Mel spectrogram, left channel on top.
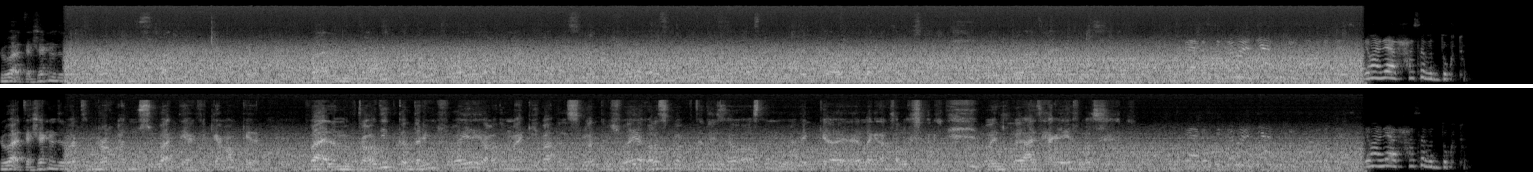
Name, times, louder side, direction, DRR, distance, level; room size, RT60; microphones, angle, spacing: voice 1, 0.0-2.8 3.1-11.3, right 4 dB, 80° right, 0.6 m, -25 dB
sound 1, 0.6-13.7, left 5 dB, 40° left, 0.4 m, -21 dB
voice 2, 11.8-14.6, left 3 dB, 55° left, 0.8 m, -28 dB
2.9 x 2.7 x 4.2 m
head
